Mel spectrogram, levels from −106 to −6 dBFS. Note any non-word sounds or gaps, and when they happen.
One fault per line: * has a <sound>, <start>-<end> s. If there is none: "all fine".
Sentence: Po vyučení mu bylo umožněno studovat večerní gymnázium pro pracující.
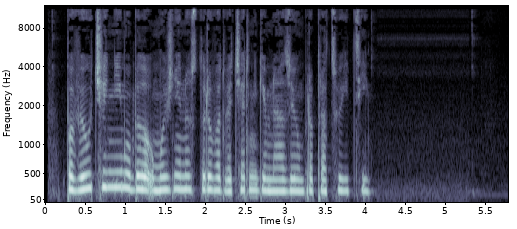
all fine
